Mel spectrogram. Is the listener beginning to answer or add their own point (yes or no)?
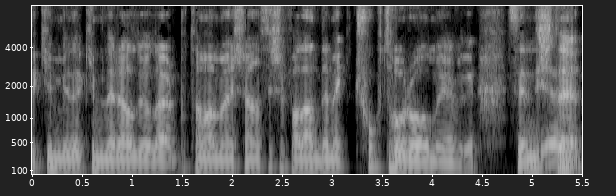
no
